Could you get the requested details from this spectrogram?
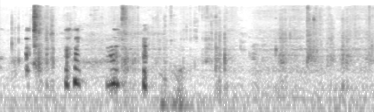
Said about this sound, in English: Now, to the untrained ear, you might think that I'm just eating regular chips, but no. I'm putting my Chipotle bowl onto chips.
